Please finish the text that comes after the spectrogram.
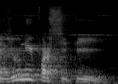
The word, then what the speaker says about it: university: A university ya. Ini walaupun ini juga pakai a. Kenapa pakai a tidak pakai n? Padahal u itu huruf hidup karena membacanya university pakai y.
